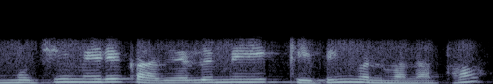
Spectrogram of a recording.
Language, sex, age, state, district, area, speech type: Hindi, female, 18-30, Madhya Pradesh, Betul, rural, conversation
